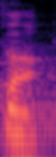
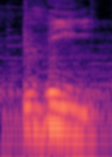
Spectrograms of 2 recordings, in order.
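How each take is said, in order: First: It uses the pronunciation meant for consonant sounds. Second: It uses the pronunciation meant for vowel sounds. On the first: The speaker calls it wrong. "not the" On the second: The speaker calls it right. "apple starts with a, so this is the"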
